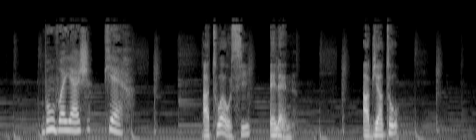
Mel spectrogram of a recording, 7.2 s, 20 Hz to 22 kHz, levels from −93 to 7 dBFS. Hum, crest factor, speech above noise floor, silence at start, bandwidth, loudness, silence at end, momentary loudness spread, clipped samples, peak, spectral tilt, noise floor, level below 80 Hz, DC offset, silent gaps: none; 20 dB; 34 dB; 0.2 s; 12 kHz; -23 LUFS; 0.55 s; 12 LU; under 0.1%; -6 dBFS; -5.5 dB/octave; -56 dBFS; -50 dBFS; under 0.1%; none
